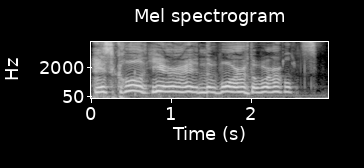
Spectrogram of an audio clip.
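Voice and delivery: high-pitched, hammed-up shivering voice; pretend freezing. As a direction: stammer it out as if freezing. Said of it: "Oh, Jet's freezing".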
